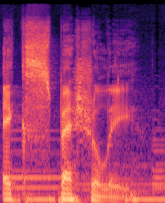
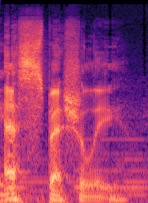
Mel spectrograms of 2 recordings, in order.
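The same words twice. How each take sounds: First: The word begins with an 'ex' sound. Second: The word begins with an 'es' sound. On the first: The speaker calls it wrong. "I say especially instead of" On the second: The speaker calls it right. "instead of"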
